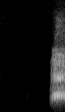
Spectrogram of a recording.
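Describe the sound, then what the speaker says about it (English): A dog gives one single close, loud bark at the very end after silence. "That sounds like it might be my dog's."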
